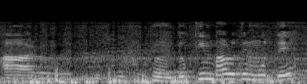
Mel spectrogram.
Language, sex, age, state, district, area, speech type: Bengali, male, 45-60, West Bengal, South 24 Parganas, urban, spontaneous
